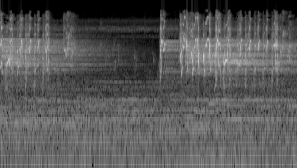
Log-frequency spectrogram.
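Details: Oriental magpie-robin song meant to provoke other birds into agitated singing. A dense, rapid chattering phrase of sharp high notes breaks off into two seconds of near silence, then resumes with another fast, crowded phrase.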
